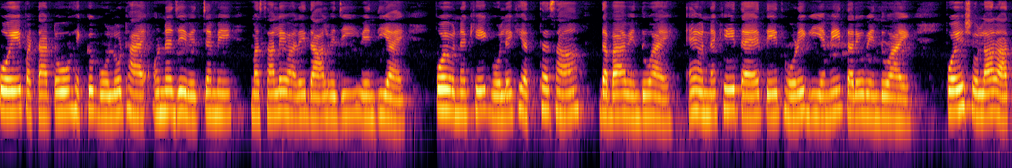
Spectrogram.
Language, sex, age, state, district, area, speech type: Sindhi, female, 45-60, Maharashtra, Thane, urban, spontaneous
